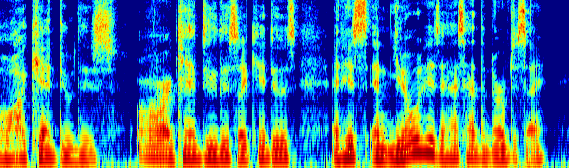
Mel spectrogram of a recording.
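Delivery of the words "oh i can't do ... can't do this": put-on angry grunting, slower. Retelling the man cutting the speaker's hair: mock-grunting, all mad. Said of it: "he would just start like grunting and being all mad".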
